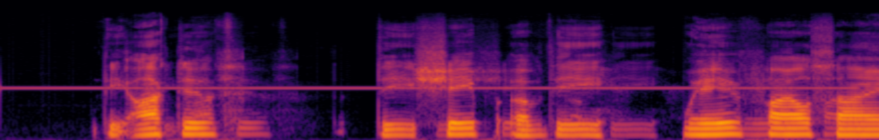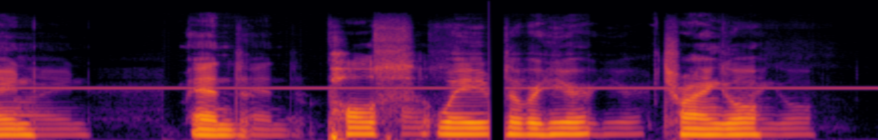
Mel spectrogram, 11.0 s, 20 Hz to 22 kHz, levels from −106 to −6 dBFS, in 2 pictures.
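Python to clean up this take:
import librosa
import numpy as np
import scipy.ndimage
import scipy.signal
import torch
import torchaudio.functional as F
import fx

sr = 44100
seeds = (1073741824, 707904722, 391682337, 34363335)

y = fx.fix_declick_ar(x, sr, threshold=6.5)
y = fx.notch(y, sr, hz=1900.0, q=30.0)
y = fx.fix_ambience(y, sr, seeds[0], print_start_s=0.05, print_end_s=0.55, start_s=8.54, end_s=8.64)
y = fx.fix_echo_inverse(y, sr, delay_ms=340, level_db=-20.5)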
